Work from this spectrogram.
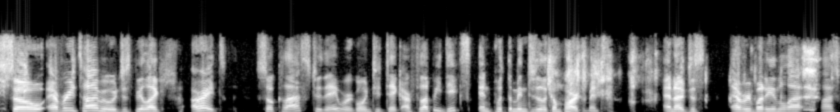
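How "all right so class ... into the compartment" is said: put-on strong Spanish accent, no s sounds. Recalling a middle school technology teacher addressing the class, imitating his Spanish accent. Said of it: "He had like the Spanish accent".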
